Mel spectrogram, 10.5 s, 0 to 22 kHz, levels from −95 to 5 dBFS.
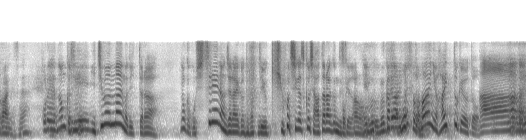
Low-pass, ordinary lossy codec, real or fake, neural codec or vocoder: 7.2 kHz; none; fake; codec, 24 kHz, 0.9 kbps, DualCodec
